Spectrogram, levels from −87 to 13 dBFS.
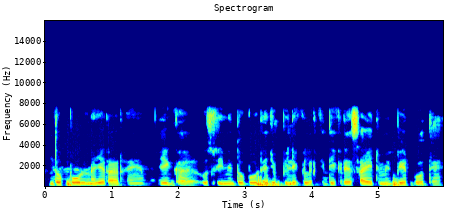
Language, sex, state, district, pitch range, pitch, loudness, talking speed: Hindi, male, Chhattisgarh, Raigarh, 115-125 Hz, 120 Hz, -20 LUFS, 230 wpm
